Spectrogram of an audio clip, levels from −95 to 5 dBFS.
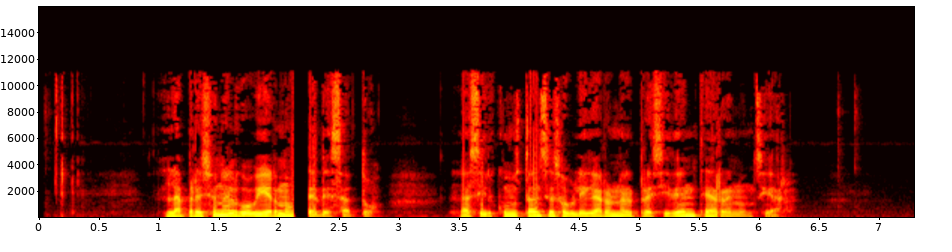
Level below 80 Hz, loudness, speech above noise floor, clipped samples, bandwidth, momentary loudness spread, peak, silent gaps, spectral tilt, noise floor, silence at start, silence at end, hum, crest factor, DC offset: -58 dBFS; -22 LUFS; 47 dB; under 0.1%; 11.5 kHz; 14 LU; -6 dBFS; none; -6 dB/octave; -69 dBFS; 1.05 s; 1.05 s; none; 16 dB; under 0.1%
